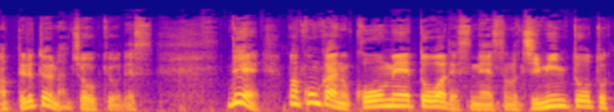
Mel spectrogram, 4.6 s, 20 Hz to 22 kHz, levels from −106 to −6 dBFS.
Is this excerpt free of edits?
yes; 0 cuts

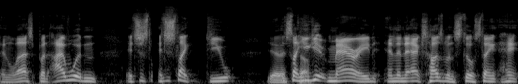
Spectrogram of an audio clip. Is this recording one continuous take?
no; 1 cut; at 1.5 s

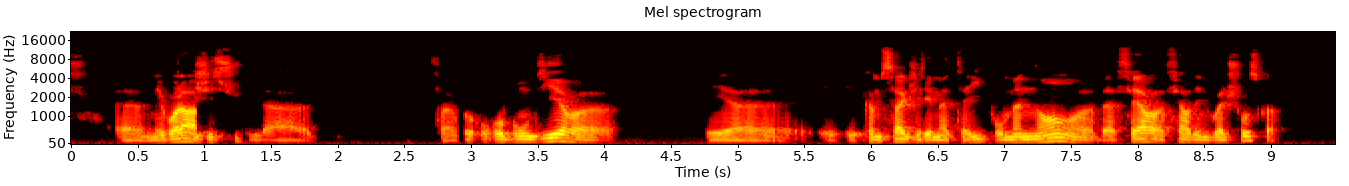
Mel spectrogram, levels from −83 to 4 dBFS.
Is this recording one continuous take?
no; 5 cuts; at 0.9 s, 1.3 s, 2.9 s, 5.9 s, 6.4 s

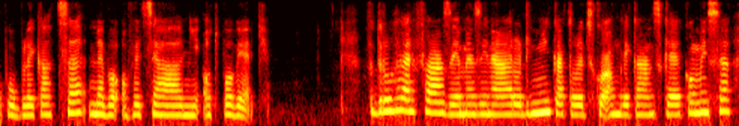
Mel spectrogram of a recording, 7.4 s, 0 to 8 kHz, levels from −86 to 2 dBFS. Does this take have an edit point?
no; 0 cuts

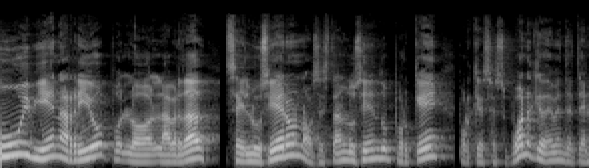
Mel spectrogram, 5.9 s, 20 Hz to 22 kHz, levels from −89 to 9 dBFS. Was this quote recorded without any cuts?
no; 2 cuts; at 2.2 s, 4.5 s

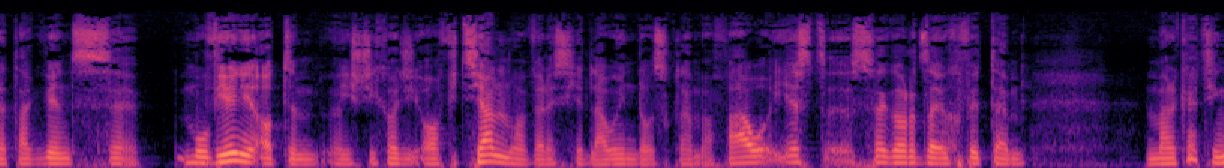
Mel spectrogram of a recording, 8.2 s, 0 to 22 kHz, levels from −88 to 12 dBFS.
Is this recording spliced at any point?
no; 0 cuts

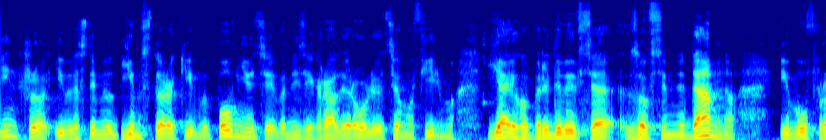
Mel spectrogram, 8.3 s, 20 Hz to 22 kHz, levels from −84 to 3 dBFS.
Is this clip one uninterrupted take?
no; 1 cut; at 1.1 s

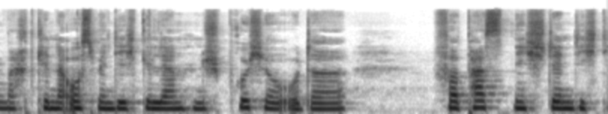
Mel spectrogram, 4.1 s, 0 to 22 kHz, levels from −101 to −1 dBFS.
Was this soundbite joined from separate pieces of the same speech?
no; 0 cuts

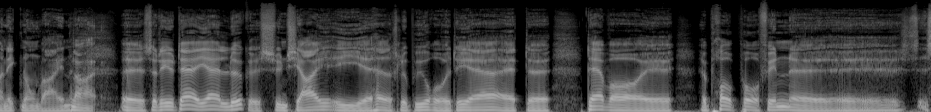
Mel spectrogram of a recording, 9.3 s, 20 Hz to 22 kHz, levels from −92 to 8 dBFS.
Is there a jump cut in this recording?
no; 0 cuts

